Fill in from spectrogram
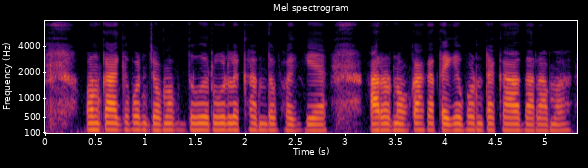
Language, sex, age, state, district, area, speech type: Santali, female, 30-45, West Bengal, Jhargram, rural, spontaneous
